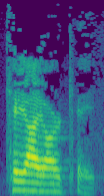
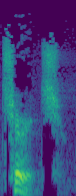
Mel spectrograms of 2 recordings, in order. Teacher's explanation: And the Scottish version of that was Kirk, K-I-R-K, Kirk. Over time, the K's went from that hard K sound to a Ch sound, and we ended up with church.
